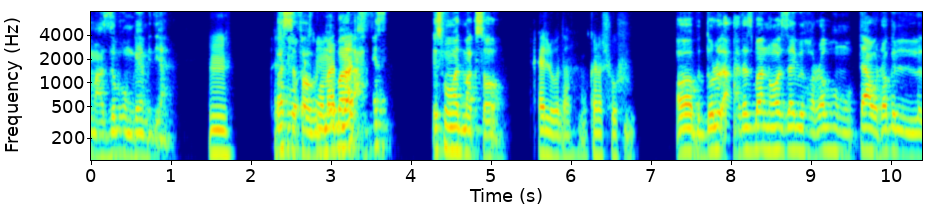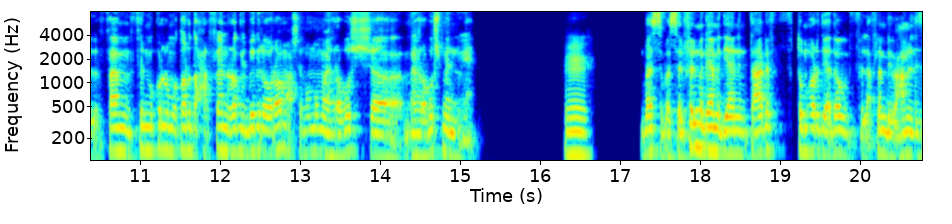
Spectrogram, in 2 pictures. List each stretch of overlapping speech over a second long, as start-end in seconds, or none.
2.3-3.6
